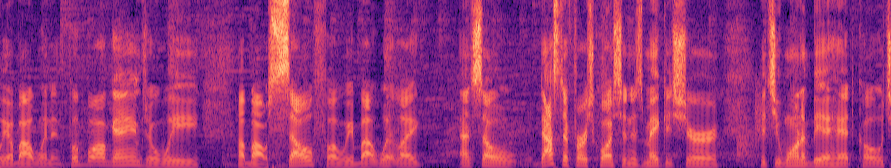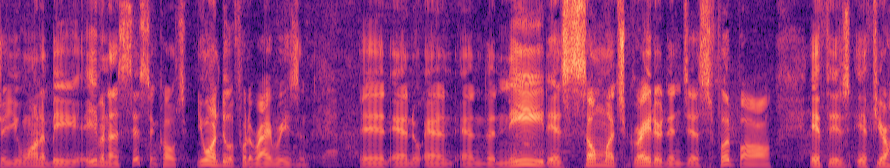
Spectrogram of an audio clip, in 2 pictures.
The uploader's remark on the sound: We are live from the Backyard in South Seattle!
